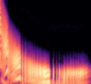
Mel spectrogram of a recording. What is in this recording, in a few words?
Misc Synth FX; musicradar; cartoon caper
